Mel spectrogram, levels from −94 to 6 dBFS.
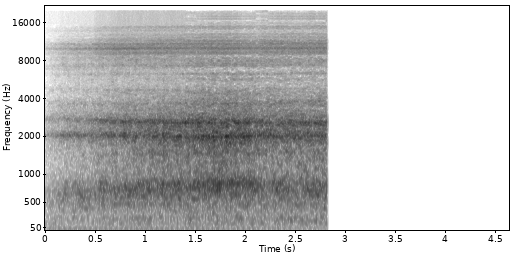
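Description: A noise suppressor built for speech stays engaged throughout, treating sustained and decaying parts of the sound as noise. Its gain rides up and down by roughly 10 dB, so held material and tails sink while onsets pass, giving a pumping, thinning character.

From 0.00 to 0.52 s, that same noise suppressor cuts the opening sound harder, pulling it down by about 5 dB. The steady portion loses level and its decay is clipped short, leaving the start sounding withdrawn.

At 2.82 s an audio dropout to silence begins, most likely from the input signal being lost while recording continued writing silence. The sound stops abruptly mid-flow and what follows is dead silence with no room tone, lasting to the end.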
